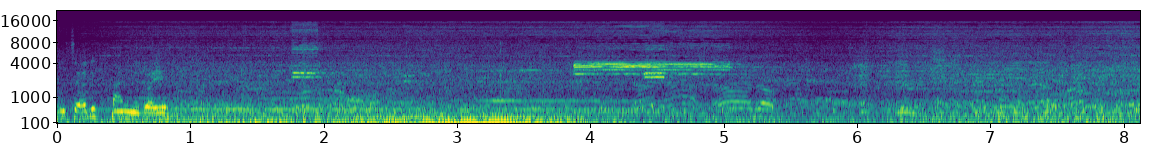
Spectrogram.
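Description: Busy street traffic on a wet road: a car passes close with a low engine and tyre rumble, and a high-pitched vehicle horn toots briefly about two seconds in and again for about a second around the four-second mark.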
